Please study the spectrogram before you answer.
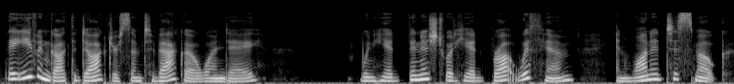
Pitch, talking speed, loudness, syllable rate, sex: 185 Hz, 190 wpm, -17 LUFS, 5.6 syllables/s, female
